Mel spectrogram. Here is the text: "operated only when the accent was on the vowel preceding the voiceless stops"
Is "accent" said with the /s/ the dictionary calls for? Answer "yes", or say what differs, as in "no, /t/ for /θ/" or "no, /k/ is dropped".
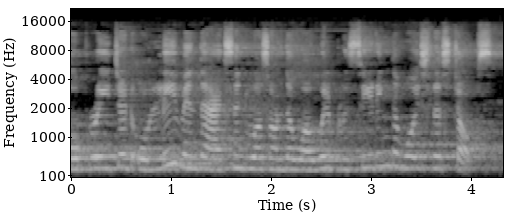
yes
